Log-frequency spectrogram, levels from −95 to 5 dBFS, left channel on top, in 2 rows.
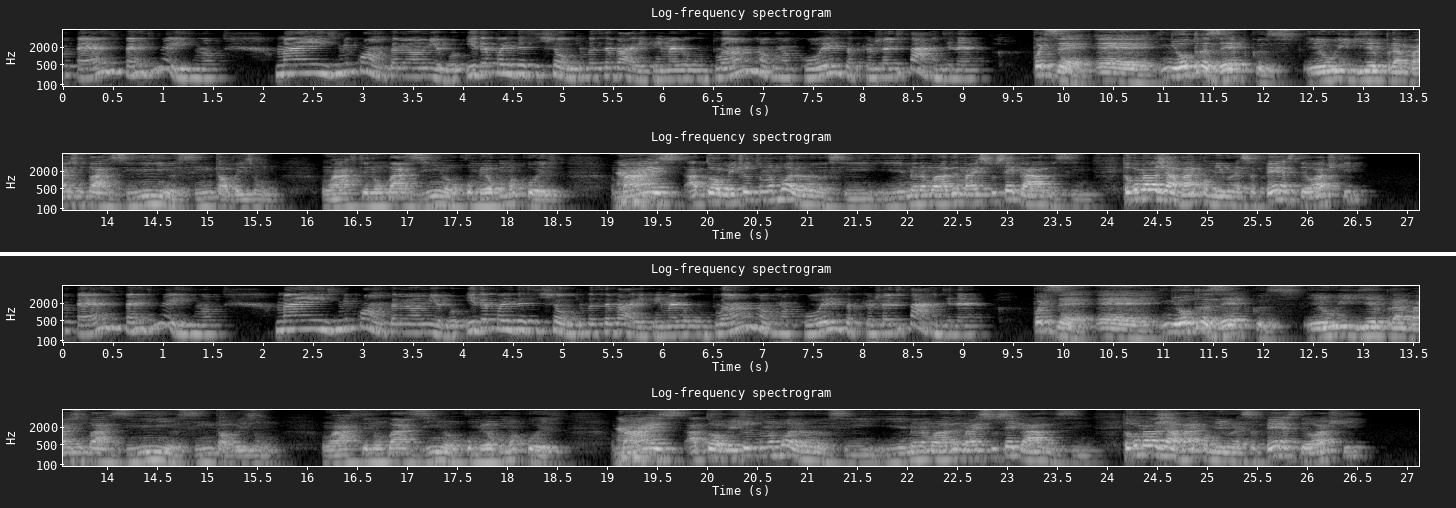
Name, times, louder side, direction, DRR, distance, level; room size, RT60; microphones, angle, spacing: voice 1, 0.0-9.1 19.1-19.6, left 1 dB, ahead, -2 dB, 4.6 m, -30 dB
voice 2, 9.7-15.7 16.1-18.5 19.0-23.8 24.2-26.4, left 2 dB, 45° left, 0 dB, 4.5 m, -25 dB
14.5 x 13.0 x 3.7 m, 0.32 s
head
